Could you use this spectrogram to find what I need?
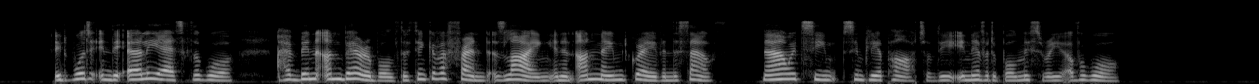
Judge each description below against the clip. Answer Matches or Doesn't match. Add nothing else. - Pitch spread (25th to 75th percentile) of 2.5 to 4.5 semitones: Matches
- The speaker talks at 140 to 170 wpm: Doesn't match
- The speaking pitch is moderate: Doesn't match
